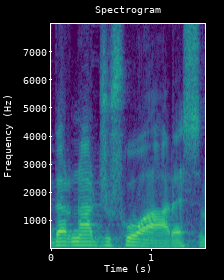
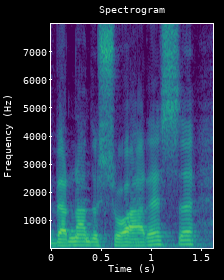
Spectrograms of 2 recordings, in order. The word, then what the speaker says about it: Bernardo Soares: In quel caso si presentava come Bernardo Soares, lo pronuncio come i telecronisti brasiliani, quando faceva gol qualcuno, gol di Bernardo Soares, no?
